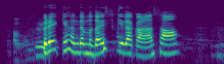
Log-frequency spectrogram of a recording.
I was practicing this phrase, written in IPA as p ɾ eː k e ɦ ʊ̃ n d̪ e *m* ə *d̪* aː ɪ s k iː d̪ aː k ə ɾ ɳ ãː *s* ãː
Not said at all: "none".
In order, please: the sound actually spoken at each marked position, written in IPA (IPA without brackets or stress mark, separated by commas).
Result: m, d̪, s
